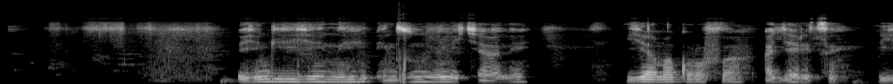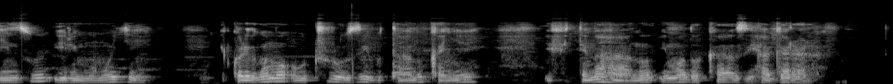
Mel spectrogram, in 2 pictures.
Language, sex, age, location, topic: Kinyarwanda, male, 25-35, Kigali, government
